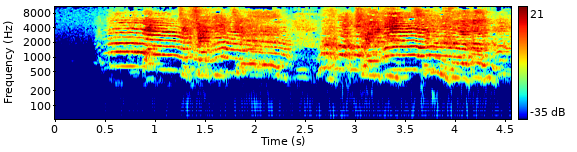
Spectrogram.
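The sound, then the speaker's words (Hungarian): A woman screams in two long, high-pitched, wavering bursts, loud and strained, with a brief gap between them and no other voices. “Szentséges uram, mi ez a sikítás?”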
